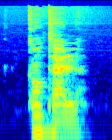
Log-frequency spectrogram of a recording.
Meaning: Cantal (a department of Auvergne-Rhône-Alpes, France)
- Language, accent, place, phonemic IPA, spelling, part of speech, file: French, France, Paris, /kɑ̃.tal/, Cantal, proper noun, LL-Q150 (fra)-Cantal.wav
